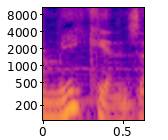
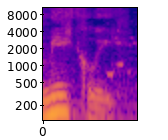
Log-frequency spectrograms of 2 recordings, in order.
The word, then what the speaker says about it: Meekins: Actually, Officer Meekins at the detention center told us. Ah, that poor little doggy. Poor guy. I keep on getting his name wrong. I keep on calling him Meekly.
